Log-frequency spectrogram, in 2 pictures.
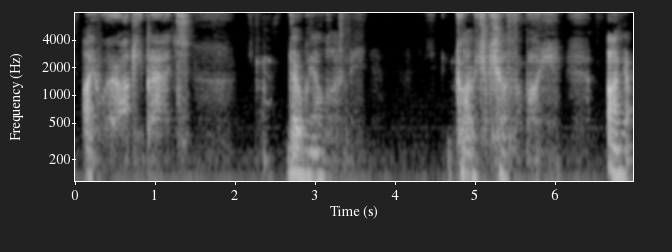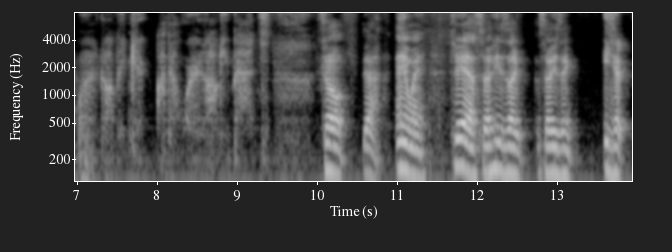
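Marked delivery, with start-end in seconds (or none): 0.1-9.4 whispered mock Batman voice. Mocking Batman characters in a hushed whisper. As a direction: hush it like a brooding vigilante.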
